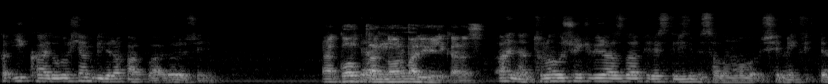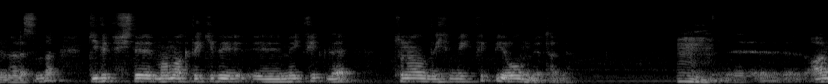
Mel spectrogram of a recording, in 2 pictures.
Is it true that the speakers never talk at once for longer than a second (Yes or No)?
Yes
